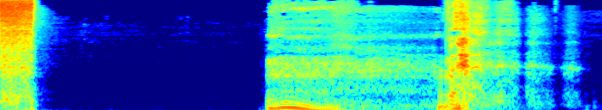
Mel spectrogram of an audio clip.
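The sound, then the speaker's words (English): A sharp, audible inhale is performed in place of a sigh: a quick voiced gasp followed by a second breathy burst, alone with no talk. “I think I've given up sighing and I've just started sharply inhaling instead. But I feel like that's worse, just walking around going...”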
